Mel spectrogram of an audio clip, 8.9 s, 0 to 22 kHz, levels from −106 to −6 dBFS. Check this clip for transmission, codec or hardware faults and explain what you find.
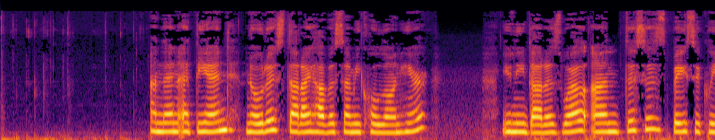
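One fault is present: a call audio freeze from 5.45 to 6.04 s, where the last sound is stretched into a fading buzz, likely from delayed packets draining the jitter buffer. Nothing is lost; playback resumes where it stopped, 570 ms later. A spectrogram shows a smeared, decaying band; the waveform shows a tapering envelope.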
